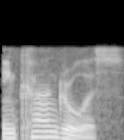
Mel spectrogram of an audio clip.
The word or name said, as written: incongruous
